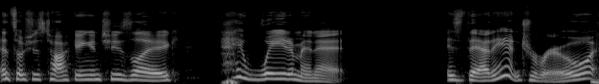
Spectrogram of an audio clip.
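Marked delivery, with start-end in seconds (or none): 2.2-5.9 put-on animated four-year-old child voice. Retelling what a four-year-old niece said on hearing a podcast: imitating Maria, four-year-old niece. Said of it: "She talks like that".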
